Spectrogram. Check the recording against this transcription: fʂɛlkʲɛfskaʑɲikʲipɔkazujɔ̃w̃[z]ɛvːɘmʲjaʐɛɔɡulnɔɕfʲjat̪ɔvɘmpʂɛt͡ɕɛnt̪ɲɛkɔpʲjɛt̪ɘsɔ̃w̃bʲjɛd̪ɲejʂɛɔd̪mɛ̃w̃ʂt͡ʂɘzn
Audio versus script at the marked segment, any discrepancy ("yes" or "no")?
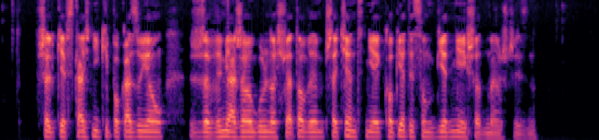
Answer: yes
